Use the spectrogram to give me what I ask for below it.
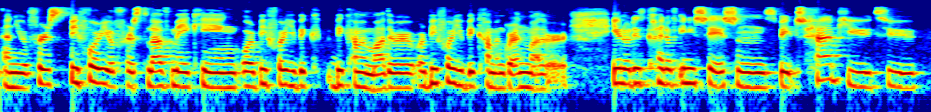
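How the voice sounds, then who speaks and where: A Hungarian woman in her thirties, not a native English speaker, tells her story as a guest in a casual interview. She speaks earnestly and haltingly with a Hungarian accent, often restarting her sentences. Her voice is medium in pitch, and the high frequencies are cut off.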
